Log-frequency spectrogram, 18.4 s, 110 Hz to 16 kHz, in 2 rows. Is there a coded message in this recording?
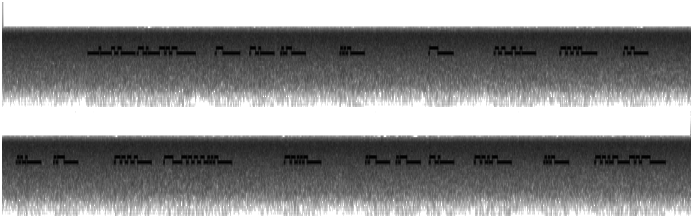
Yes: TTY/TDD text telephone tones (45.45 baud Baudot) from 1.1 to 18.4 s, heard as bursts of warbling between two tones, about 400 Hz shift, 1600 Hz centre, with phone line noise. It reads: IN MONASTIC LIFE IT IS SEEN AS A …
